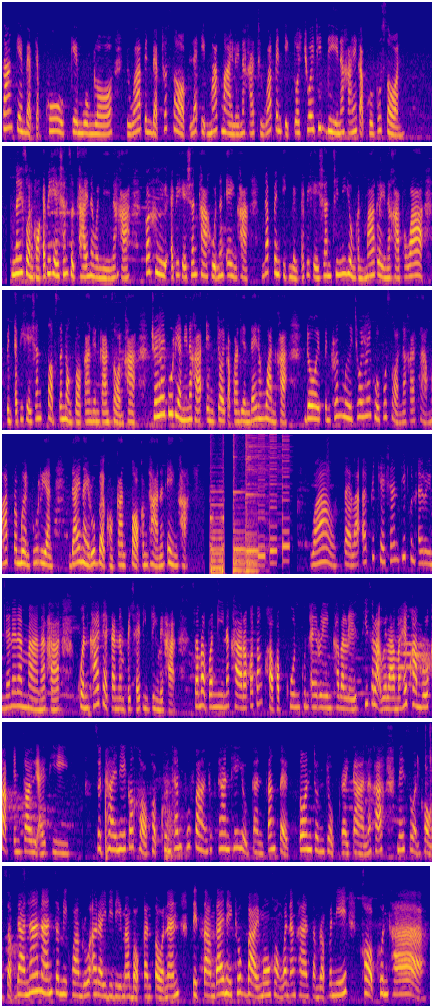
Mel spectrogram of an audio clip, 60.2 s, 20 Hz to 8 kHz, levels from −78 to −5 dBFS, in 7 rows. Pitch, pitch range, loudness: 250 Hz, 220-285 Hz, -18 LUFS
